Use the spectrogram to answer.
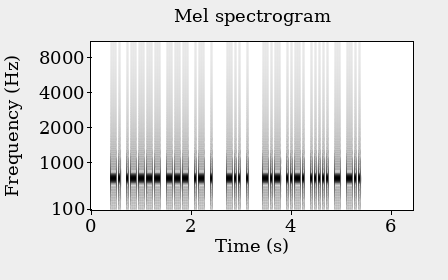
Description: Morse code, heard as a keyed tone, about 30 wpm, 700 Hz. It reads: N1OAE DE KF5TD
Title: USA Callsign DE Callsign - 5 Characters - 30wpm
